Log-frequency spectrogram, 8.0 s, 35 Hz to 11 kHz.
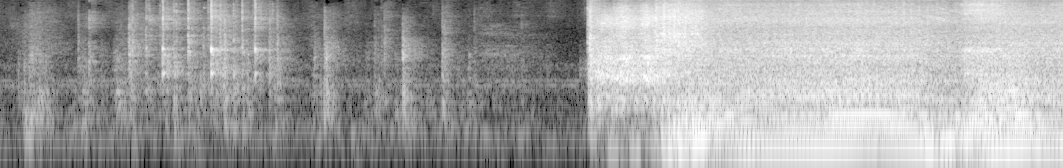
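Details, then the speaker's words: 1959 Alfa Romeo Giulietta Sprint, parked several years, suspected dirty carburetor idle circuit: faint clicking, then the engine catches and runs with an uneven, lumpy beat, cutting out and getting worse; rough idle, cause unconfirmed. "Yeah, it's cutting out. Getting worse."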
